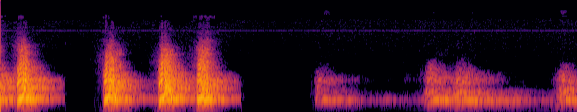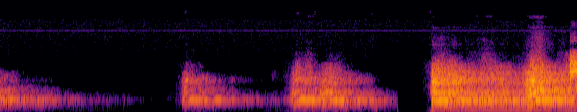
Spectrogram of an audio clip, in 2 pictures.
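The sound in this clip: A dog named Pongo barks on a cold night in London. A few sharp barks come in quick succession, then spaced, drawn-out barks, ending in a louder sustained outburst.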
